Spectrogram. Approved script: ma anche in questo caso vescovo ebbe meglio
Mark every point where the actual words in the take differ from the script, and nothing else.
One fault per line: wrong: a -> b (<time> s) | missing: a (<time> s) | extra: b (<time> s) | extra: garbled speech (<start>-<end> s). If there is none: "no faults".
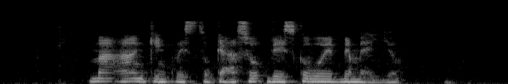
no faults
